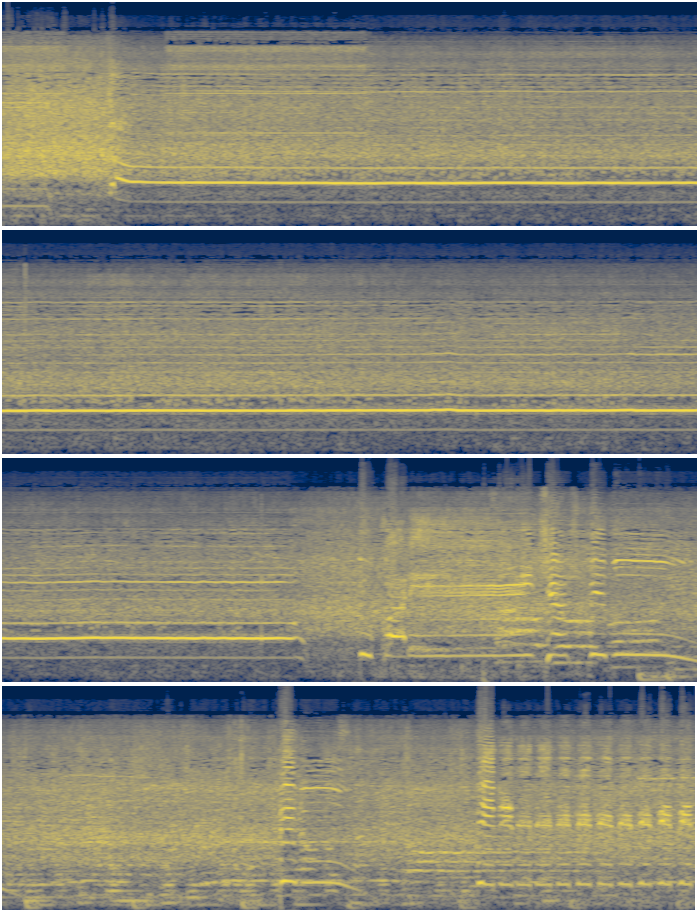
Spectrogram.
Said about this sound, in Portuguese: pra explosão da fiel torcida corintiana.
